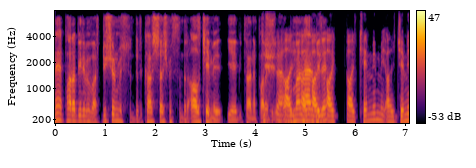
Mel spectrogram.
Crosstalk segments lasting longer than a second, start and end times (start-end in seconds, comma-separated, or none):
4.2-5.5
